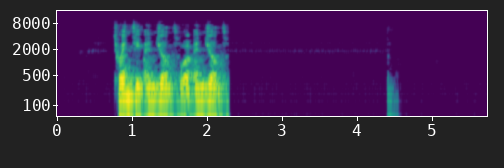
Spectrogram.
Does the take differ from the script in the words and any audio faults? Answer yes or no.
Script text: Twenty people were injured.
yes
